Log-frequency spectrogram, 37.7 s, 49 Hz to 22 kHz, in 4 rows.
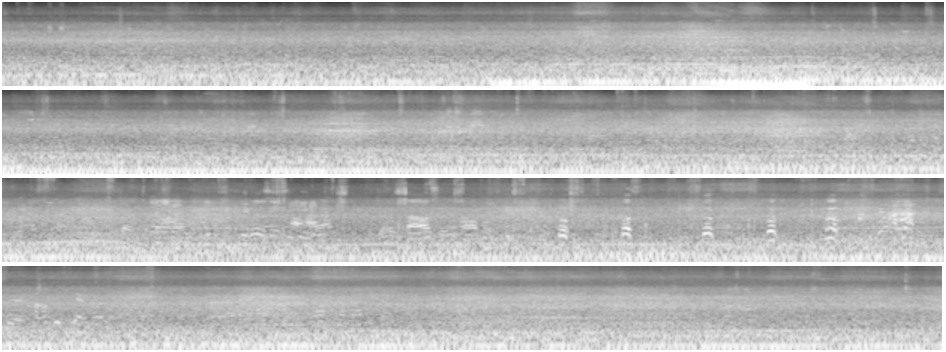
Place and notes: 陳中和墓園, Kaohsiung City - in the Park
in the Park, Traffic Sound, In the cemetery, Also monuments, now is also a park
15 May, 17:08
